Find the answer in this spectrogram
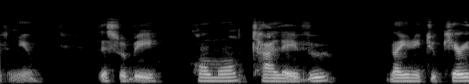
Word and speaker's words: comment allez-vous: So it'd be comment allez-vous? Again, do not pronounce that S.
